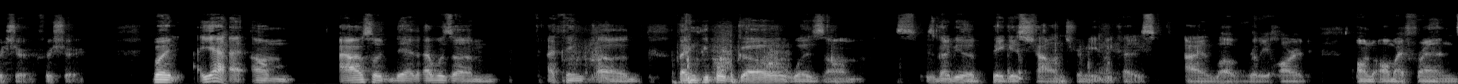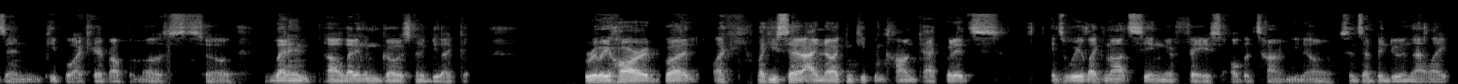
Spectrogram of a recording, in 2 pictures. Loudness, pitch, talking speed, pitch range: -25 LUFS, 85 Hz, 185 wpm, 75-95 Hz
